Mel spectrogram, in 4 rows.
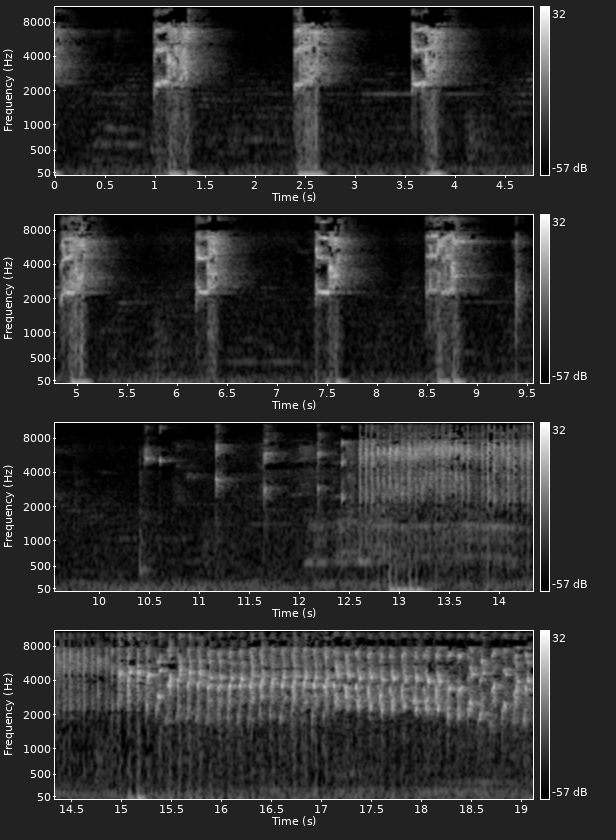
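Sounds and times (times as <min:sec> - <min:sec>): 
lovebird chirps and chattering trill: 0:01.0 - 0:01.6, 0:02.4 - 0:03.0, 0:03.6 - 0:04.1, 0:04.8 - 0:05.4, 0:06.2 - 0:06.6, 0:07.4 - 0:07.9, 0:08.5 - 0:09.1, 0:10.4 - 0:19.1.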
